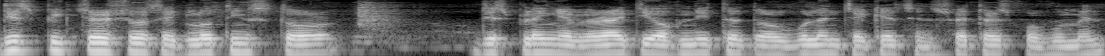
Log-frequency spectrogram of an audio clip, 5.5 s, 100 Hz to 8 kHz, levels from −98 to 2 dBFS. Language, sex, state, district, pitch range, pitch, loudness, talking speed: English, male, Nagaland, Kohima, 120-130 Hz, 125 Hz, -17 LUFS, 195 wpm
